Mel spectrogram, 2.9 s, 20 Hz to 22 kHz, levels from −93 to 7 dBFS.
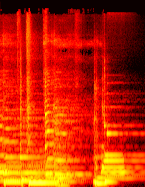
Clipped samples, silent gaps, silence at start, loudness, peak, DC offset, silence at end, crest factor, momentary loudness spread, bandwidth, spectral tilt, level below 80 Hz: under 0.1%; none; 0 s; -17 LUFS; -4 dBFS; under 0.1%; 0 s; 14 dB; 14 LU; 18 kHz; -6.5 dB/octave; -40 dBFS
